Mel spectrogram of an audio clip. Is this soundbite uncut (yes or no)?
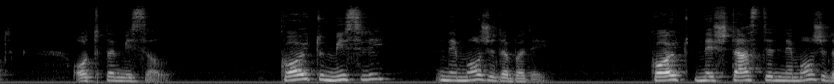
no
